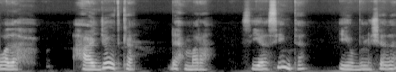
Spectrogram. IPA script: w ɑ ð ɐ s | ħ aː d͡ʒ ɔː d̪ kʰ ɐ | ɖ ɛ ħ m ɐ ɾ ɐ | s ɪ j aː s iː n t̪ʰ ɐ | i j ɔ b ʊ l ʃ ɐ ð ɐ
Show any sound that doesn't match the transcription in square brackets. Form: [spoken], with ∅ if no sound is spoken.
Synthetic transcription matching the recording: w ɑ ð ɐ [ħ] | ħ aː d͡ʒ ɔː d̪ kʰ ɐ | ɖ ɛ ħ m ɐ ɾ ɐ | s ɪ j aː s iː n t̪ʰ ɐ | i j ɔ b ʊ l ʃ ɐ ð ɐ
